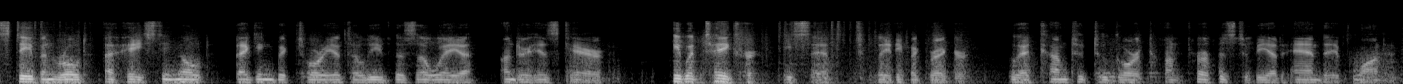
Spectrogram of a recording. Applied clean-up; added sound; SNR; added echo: neural mask model RNNoise.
